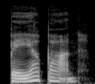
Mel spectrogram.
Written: bagerbarn

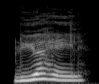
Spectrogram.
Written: lyrehale

